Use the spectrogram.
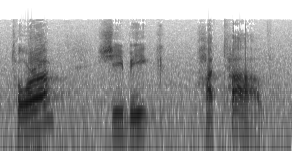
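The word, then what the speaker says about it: Torah Shebik Hatav (תורה שבכתב): The words that Moses finally committed to the writing of the Torah scroll, which the Hebrew for Torah scroll is Torah Shebi'ah, I'm sorry, I butchered that, Torah Shebik Hatav.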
